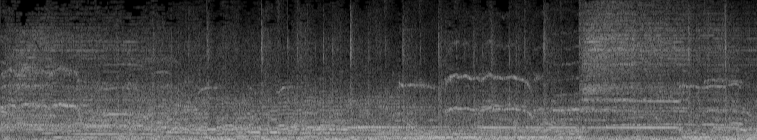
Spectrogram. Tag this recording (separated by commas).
Music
